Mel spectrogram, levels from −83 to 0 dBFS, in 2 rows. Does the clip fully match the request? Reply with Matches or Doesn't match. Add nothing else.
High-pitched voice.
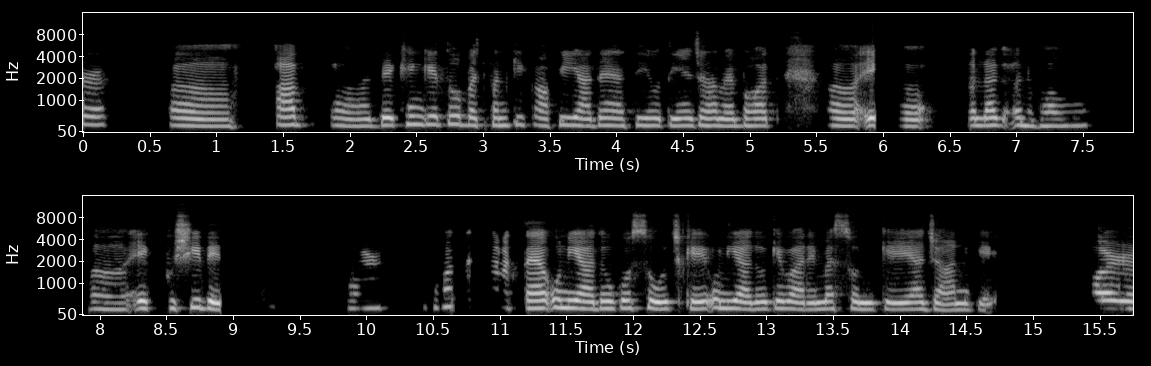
Matches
